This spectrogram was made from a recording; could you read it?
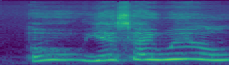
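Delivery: tiny, small, squeaky, high voice. Reading Mike Teavee's reply to his parents, in a tiny squeaky voice. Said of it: "squeaked the tiny voice of Mike T V".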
